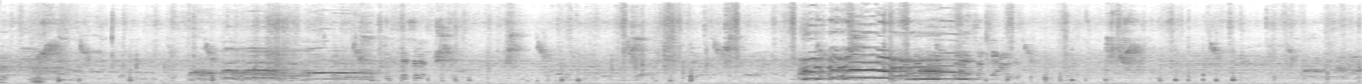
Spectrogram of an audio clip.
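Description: Chickens clucking, with a rooster crowing twice: once about two seconds in and again, louder, about eight seconds in.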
